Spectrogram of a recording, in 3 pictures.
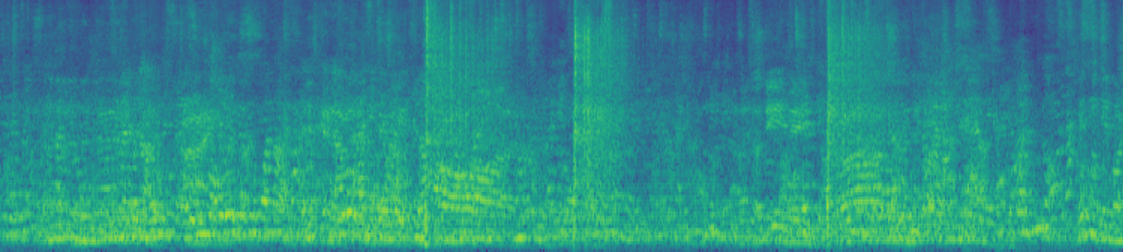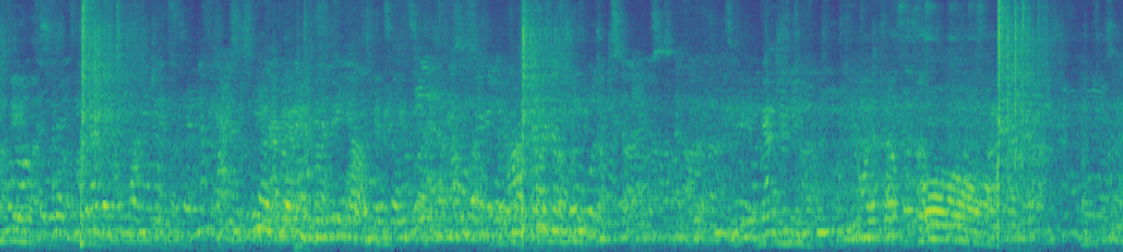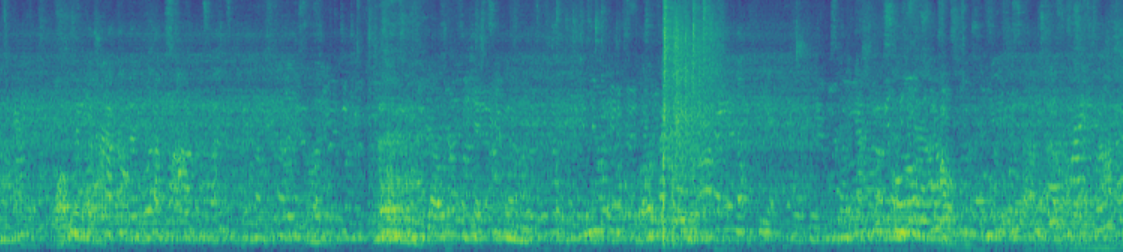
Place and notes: gelsenkirchen-horst, devensstrasse - gaststätte norkus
